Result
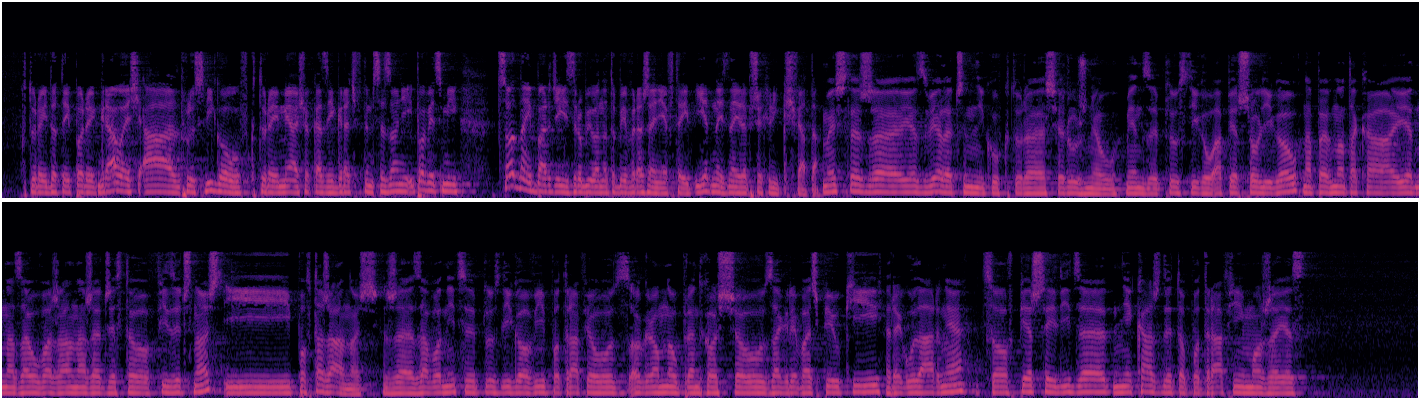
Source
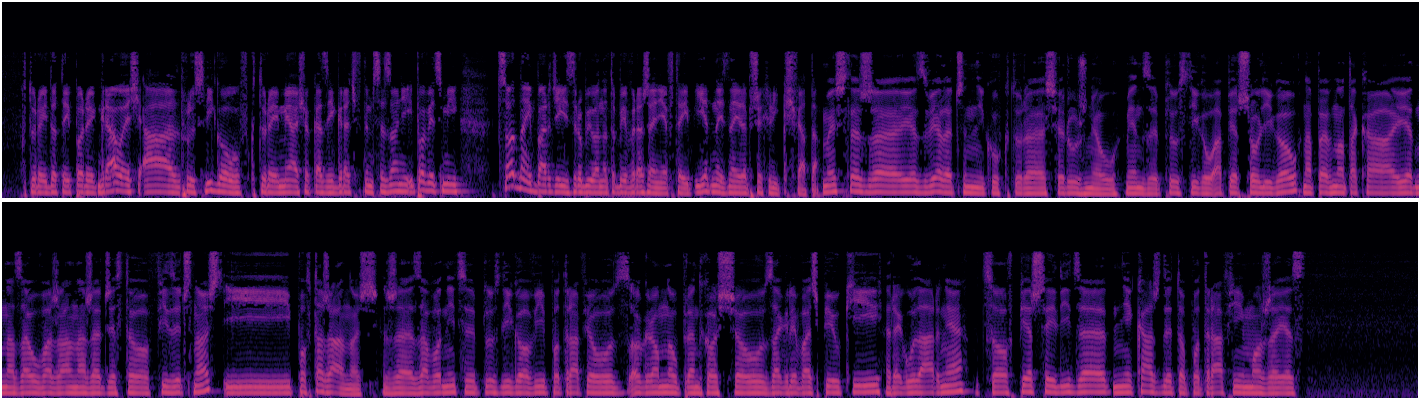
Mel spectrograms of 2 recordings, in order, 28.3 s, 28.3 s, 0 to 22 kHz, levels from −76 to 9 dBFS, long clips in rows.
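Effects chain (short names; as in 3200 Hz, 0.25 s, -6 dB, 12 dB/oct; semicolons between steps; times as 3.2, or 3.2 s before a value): plate-style reverb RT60 1.2 s, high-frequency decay 0.7×, DRR 13 dB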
